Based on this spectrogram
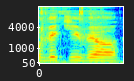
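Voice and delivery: ordinary talk, nothing marked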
